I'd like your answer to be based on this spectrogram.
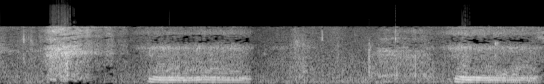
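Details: Snoring from a sleeping person: two rough, buzzing inhaled snores about three seconds apart, with a sniff between them and faint room noise.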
